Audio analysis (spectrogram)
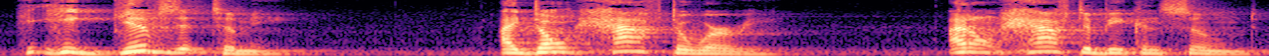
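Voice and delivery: usual speaking voice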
